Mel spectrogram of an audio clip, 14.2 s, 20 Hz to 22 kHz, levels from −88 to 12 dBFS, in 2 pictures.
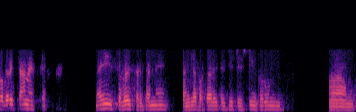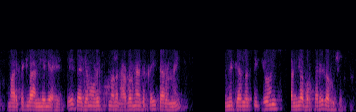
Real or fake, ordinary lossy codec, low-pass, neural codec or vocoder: real; none; 3.6 kHz; none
